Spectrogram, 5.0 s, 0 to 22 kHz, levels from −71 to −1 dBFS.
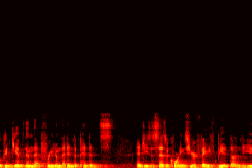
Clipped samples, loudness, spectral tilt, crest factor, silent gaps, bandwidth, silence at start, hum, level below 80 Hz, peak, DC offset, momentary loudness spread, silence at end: under 0.1%; -25 LUFS; -6 dB/octave; 16 dB; none; 7.4 kHz; 0 s; none; -52 dBFS; -8 dBFS; under 0.1%; 7 LU; 0 s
